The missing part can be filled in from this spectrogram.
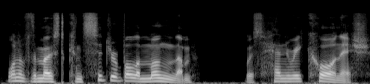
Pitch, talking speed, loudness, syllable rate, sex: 130 Hz, 160 wpm, -19 LUFS, 5.8 syllables/s, male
